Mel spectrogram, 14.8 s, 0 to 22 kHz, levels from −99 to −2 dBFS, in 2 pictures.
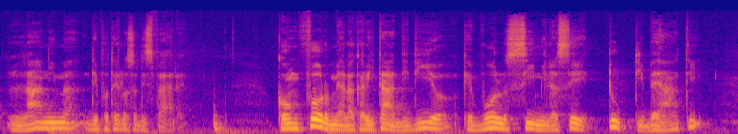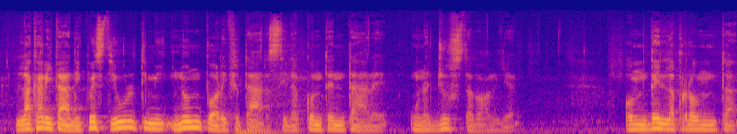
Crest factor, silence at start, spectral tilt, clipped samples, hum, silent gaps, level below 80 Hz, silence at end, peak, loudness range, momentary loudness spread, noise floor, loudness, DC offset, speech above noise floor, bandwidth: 22 dB; 0.05 s; -5.5 dB/octave; under 0.1%; none; none; -54 dBFS; 0 s; -8 dBFS; 7 LU; 15 LU; -60 dBFS; -29 LUFS; under 0.1%; 31 dB; 16 kHz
